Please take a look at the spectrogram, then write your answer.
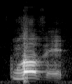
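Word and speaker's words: Lovett: It's pronounced love and Love it.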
